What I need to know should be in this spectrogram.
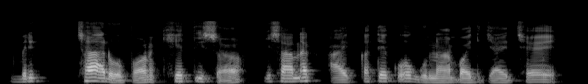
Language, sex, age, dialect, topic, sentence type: Maithili, male, 25-30, Southern/Standard, agriculture, statement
